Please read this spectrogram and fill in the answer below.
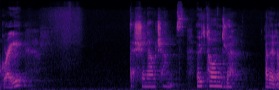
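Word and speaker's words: Eau Tendre: The Chanel Chance Otandra, I don't know how you say that. I tried to go fancy there. Otendra is how it's pronounced.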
